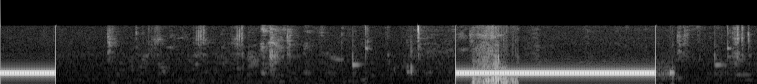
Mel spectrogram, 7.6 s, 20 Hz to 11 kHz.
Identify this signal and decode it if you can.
Ringback tone (North America), 440 + 480 Hz.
